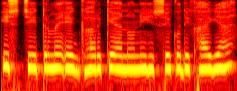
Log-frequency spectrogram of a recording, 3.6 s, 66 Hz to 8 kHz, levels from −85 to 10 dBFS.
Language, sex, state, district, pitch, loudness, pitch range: Hindi, female, Jharkhand, Ranchi, 220 Hz, -15 LUFS, 210-225 Hz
